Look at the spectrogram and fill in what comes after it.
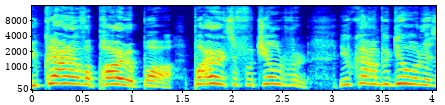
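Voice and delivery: high, shrill, blaring, loud shouting. Retelling how someone shouted at the bar owner: imitating someone shouting. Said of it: "shouting at her".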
